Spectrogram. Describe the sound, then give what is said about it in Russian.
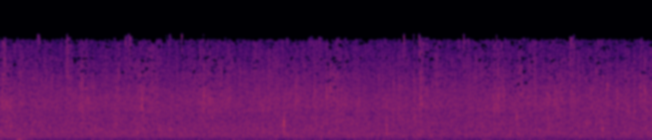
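Steady rain falls throughout at a house where a film crew is shooting, a dense, even hiss with scattered drops pattering on a surface. No voices, just continuous downpour at a moderate level. “Или, может быть, именно этот дождь съемочная группа ждала несколько недель, и поэтому быстро организовались.”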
